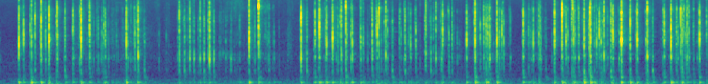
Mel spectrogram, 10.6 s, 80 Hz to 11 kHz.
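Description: Both hands type continuously with their fingertips on a full-size Cherry MX10.0 low-profile mechanical keyboard with Cherry LP switches, dark ABS keycaps and a steel plate. Rapid, bright, short clacks run throughout, with a steady low undertone and brief lulls near the 3- and 4.5-second marks before the fast typing resumes.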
